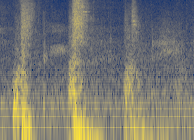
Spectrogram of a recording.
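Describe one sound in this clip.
Sword swings whoosh and strike.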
